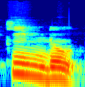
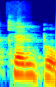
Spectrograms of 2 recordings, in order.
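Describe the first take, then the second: First: The name is said as Kin-do, with i and d. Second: The name is said as Ken-to, with e and t. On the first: The speaker calls it right. "on dit Kindo" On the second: The speaker calls it wrong. "On ne dit pas Kento"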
